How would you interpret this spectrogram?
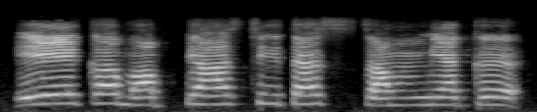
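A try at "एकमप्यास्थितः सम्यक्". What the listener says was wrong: Sthita, Mahaprana, little more stress you can give.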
